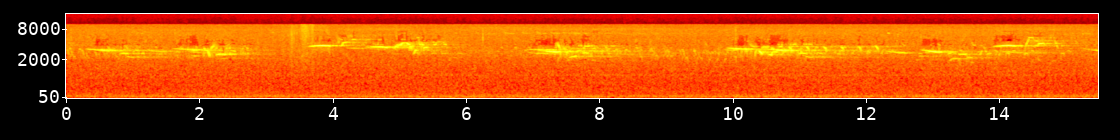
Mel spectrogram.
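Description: Birds singing in short chirping phrases that recur every few seconds, over a faint low outdoor rumble.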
